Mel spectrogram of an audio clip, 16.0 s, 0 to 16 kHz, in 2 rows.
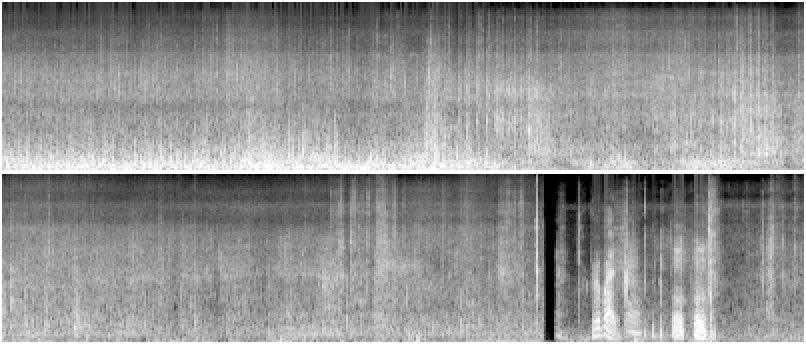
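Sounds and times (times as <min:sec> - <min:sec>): wind buffeting microphone: 0:00.0 - 0:08.5
bike tyre noise on trail: 0:00.0 - 0:13.4.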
